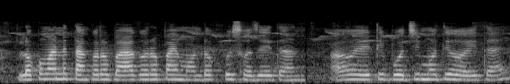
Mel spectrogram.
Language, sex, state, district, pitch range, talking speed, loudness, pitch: Odia, female, Odisha, Malkangiri, 210-230 Hz, 130 wpm, -19 LUFS, 225 Hz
